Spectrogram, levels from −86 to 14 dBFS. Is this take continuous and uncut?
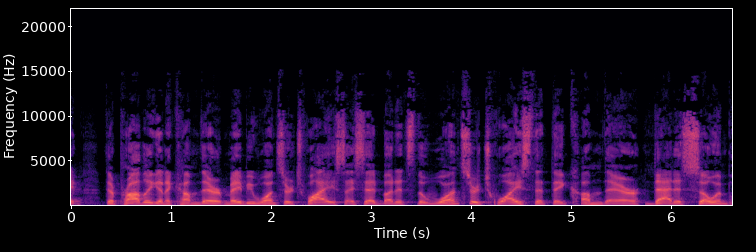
no; 1 cut; at 5.7 s

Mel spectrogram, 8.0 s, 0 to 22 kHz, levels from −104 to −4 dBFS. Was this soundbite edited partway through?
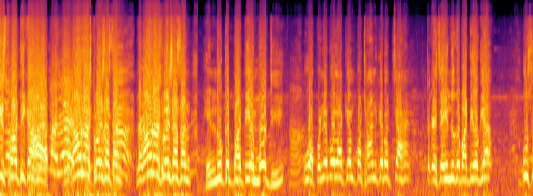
yes; 1 cut; at 2.9 s

